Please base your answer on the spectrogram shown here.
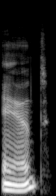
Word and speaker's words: aunt: Tem aunt, que é essa palavra aqui, e aí tem uma outra palavra que tem a mesma pronúncia, que é essa palavra aqui. Só que essa outra palavra, ant, que se pronuncia, né? Ant, significa formiga. Entendeu? É o mesmo som, né? A mesma pronúncia, só que a escrita é diferente, que é muito importante no inglês.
